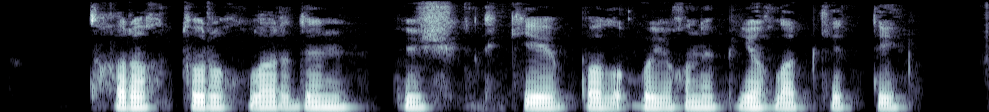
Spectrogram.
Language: Uyghur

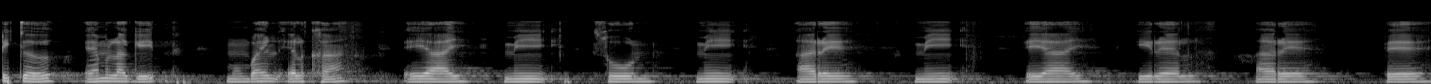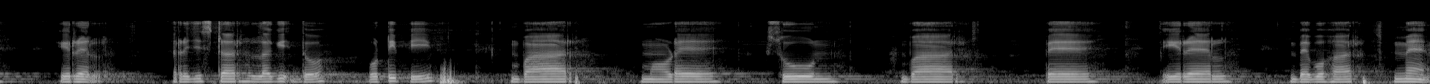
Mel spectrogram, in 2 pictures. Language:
Santali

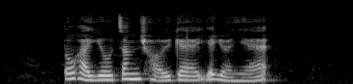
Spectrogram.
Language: Cantonese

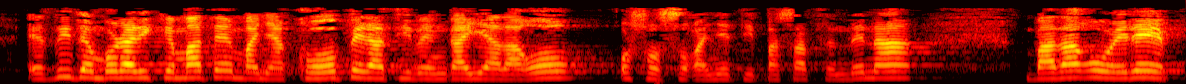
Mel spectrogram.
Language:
Basque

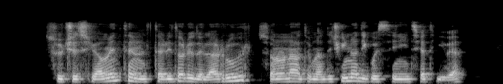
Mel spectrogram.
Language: Italian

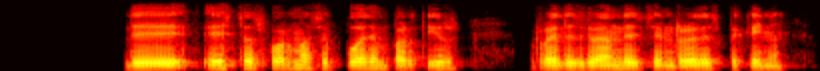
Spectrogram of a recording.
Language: Spanish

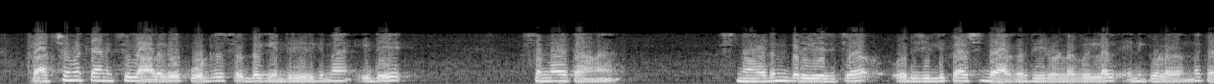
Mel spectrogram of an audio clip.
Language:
Malayalam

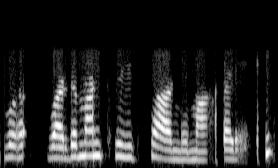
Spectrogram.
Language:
Telugu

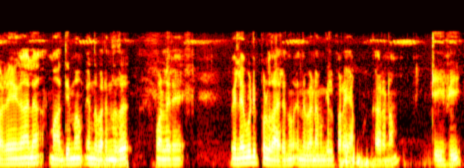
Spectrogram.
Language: Malayalam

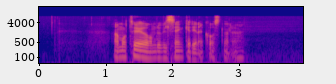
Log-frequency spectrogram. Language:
Swedish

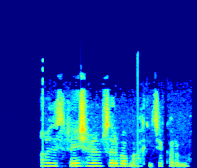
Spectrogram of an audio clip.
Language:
Pashto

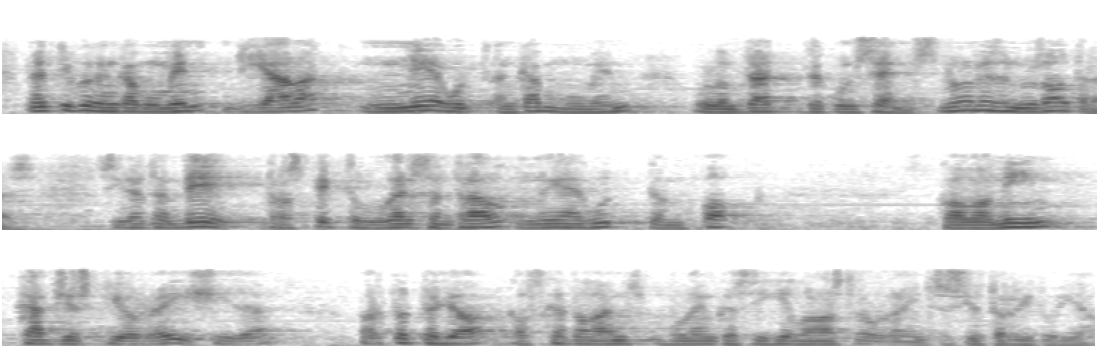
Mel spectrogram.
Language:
Catalan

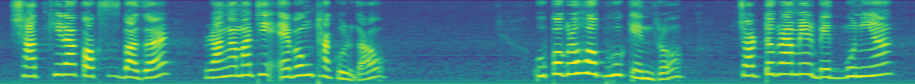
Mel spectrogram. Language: Bangla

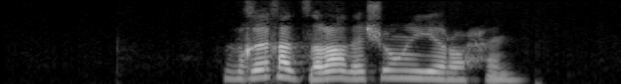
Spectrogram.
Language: Kabyle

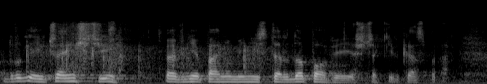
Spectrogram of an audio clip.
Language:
Polish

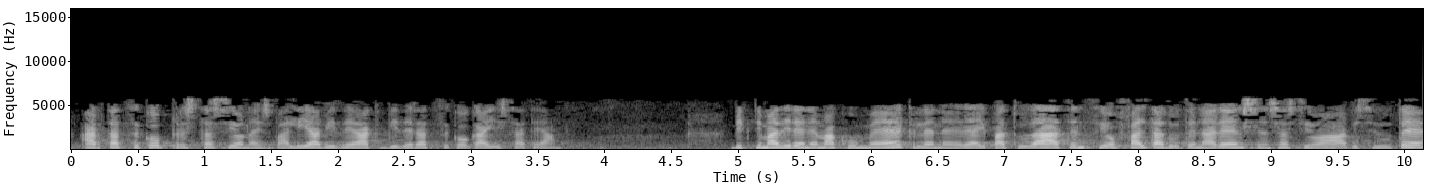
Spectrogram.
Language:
Basque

